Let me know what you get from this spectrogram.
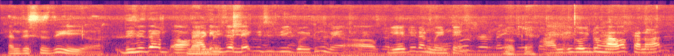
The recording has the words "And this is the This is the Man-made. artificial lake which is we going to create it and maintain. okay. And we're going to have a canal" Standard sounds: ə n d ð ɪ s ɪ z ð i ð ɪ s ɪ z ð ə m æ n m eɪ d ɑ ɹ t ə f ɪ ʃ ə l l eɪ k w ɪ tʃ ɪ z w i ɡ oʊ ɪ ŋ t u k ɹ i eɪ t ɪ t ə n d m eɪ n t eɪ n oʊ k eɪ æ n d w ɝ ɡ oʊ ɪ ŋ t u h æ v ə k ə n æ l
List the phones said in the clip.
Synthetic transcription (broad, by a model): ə n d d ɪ s ɪ z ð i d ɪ s ɪ z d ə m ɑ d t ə ɪ s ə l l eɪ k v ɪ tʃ ɪ z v i ɡ oʊ ɪ ŋ t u k ɹ i eɪ t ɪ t ə n d m eɪ n t eɪ n oʊ k eɪ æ n d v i ɡ oʊ ɪ ŋ t u h æ v ə k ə n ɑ l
